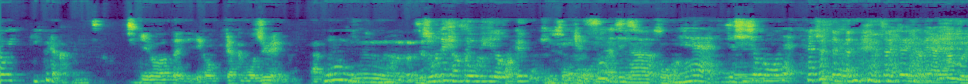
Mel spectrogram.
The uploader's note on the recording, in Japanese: 録音機器の不具合によりお聞き苦しい音声になっております事、 お詫び申し上げます。松戸市役所がお送りする「やさシティ チャンネル」。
